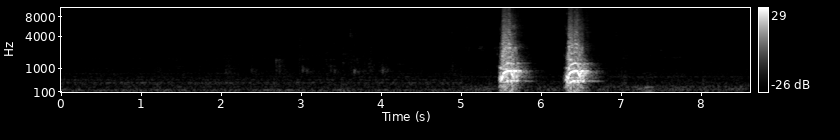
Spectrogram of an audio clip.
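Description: American Eskimo dog giving two sharp, loud barks less than a second apart, about two-thirds of the way in. The dog is begging at the table for food.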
